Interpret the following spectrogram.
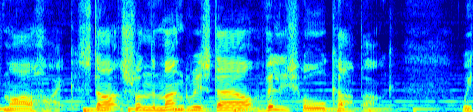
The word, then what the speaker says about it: Mungrisdale: Here we are at Mungrisdale, or Mungrisdale as I have been reliably informed it's pronounced.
